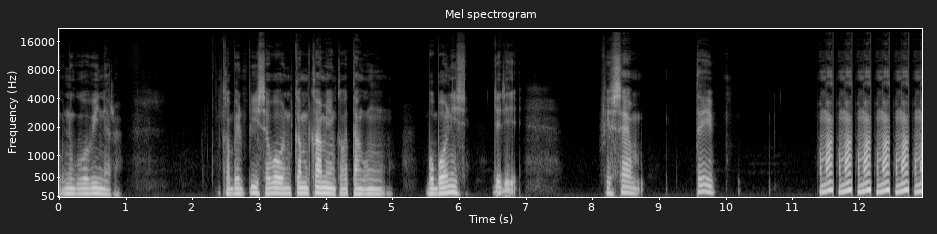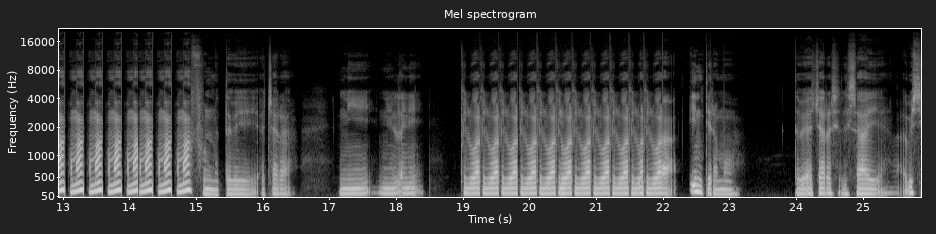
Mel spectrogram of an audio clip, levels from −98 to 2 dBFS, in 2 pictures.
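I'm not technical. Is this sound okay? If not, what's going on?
No, this speech clip has two kinds of fault.

CD stuck on one turn, from 11.60 to 14.91 s and again from 19.25 to 21.99 s: the same short piece of sound, about 0.28 s long, plays over and over in a fast, even stutter, 12 times in the first stretch and 10 in the second, with a tiny gap at each jump. This is what a scratched disc does when the player keeps jumping back to the same spot on every turn.

Compressed frames skipped, at 6.07 to 6.12 s, 14.11 s, 18.07 to 18.10 s, 20.45 to 20.50 s and 21.65 to 21.68 s: the sound briefly jumps forward, leaving out small chunks, from a few hundredths of a second up to about a fifth of a second at 18.07 s. The file stores sound in small blocks, which fits 20 ms blocks here, and some were missing or damaged and got left out.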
